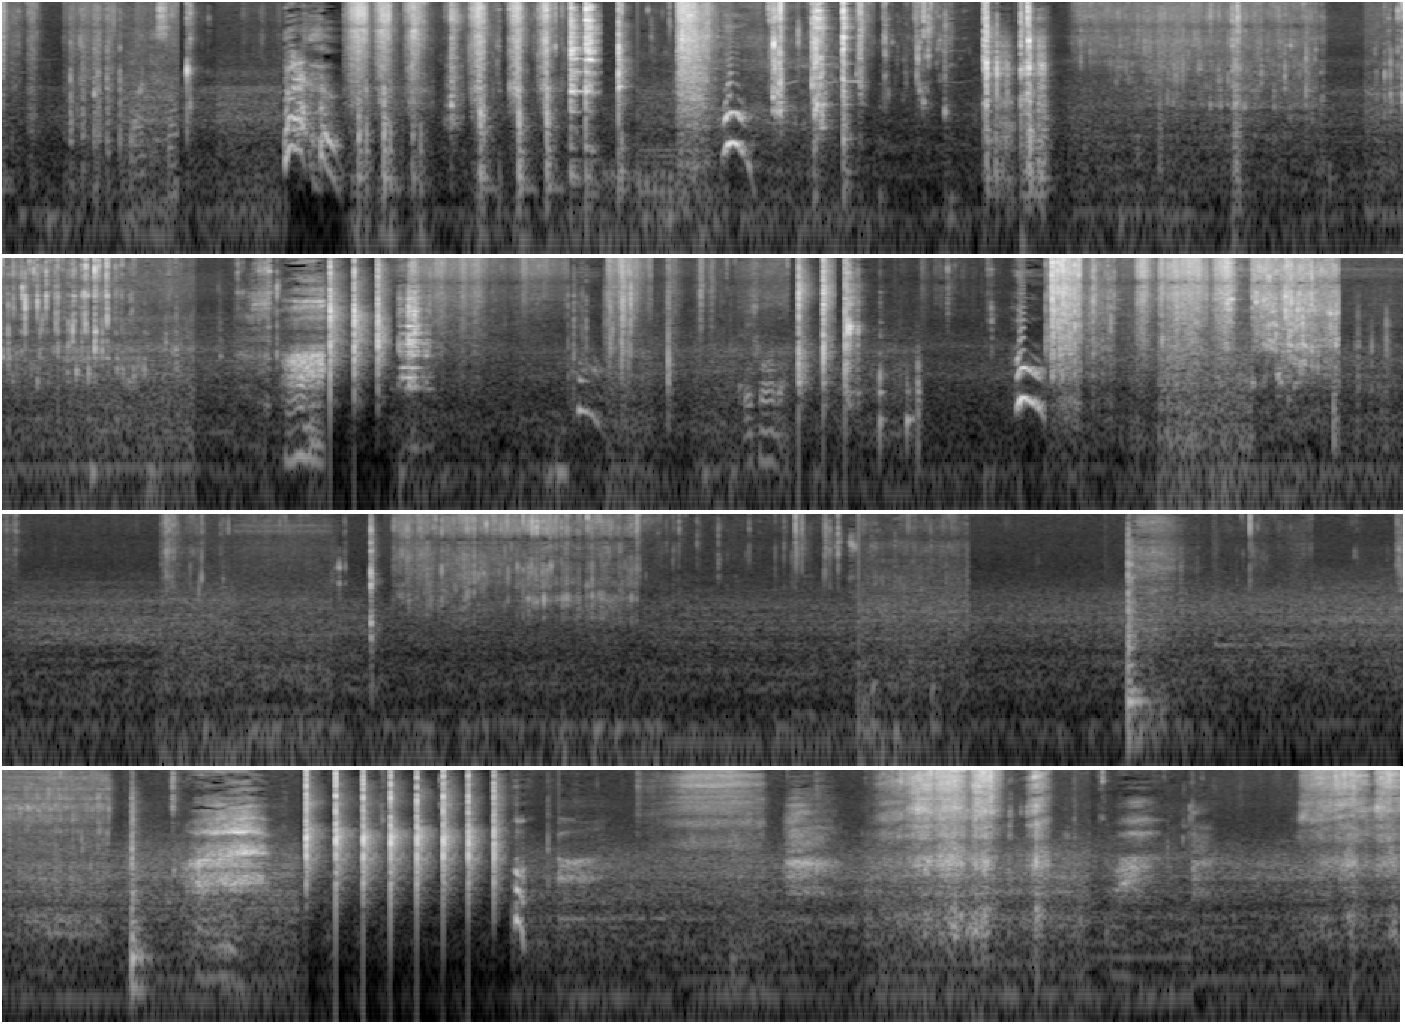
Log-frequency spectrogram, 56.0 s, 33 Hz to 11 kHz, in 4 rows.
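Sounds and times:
liquid pouring and splashing: 10.7 - 15.8, 26.5 - 27.4, 31.9 - 34.8
broth pouring into bowl: 31.9 - 34.4.

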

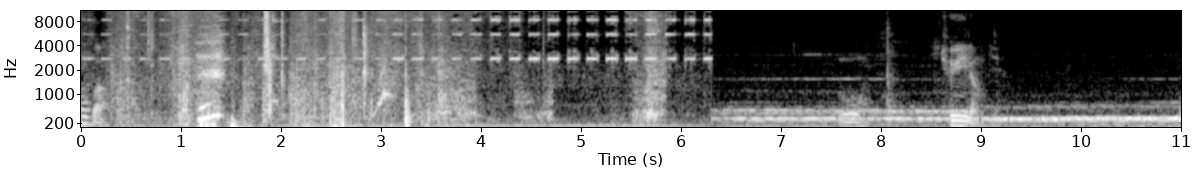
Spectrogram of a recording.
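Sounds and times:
rapid high electronic beeps: 0.0 - 6.4
low steady drone: 6.4 - 11.0.

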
